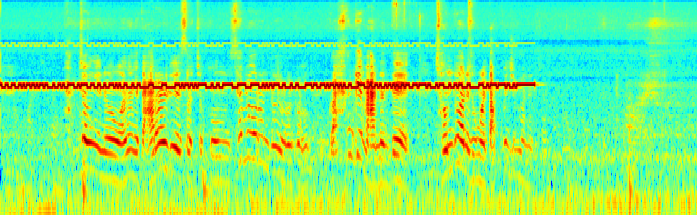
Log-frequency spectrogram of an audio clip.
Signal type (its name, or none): RTTY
